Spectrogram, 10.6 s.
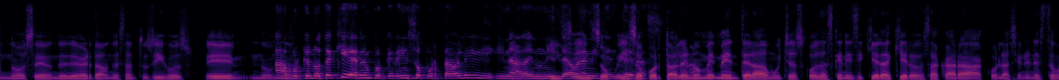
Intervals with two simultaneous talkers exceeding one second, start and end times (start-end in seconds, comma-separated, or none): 5.5-7.1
